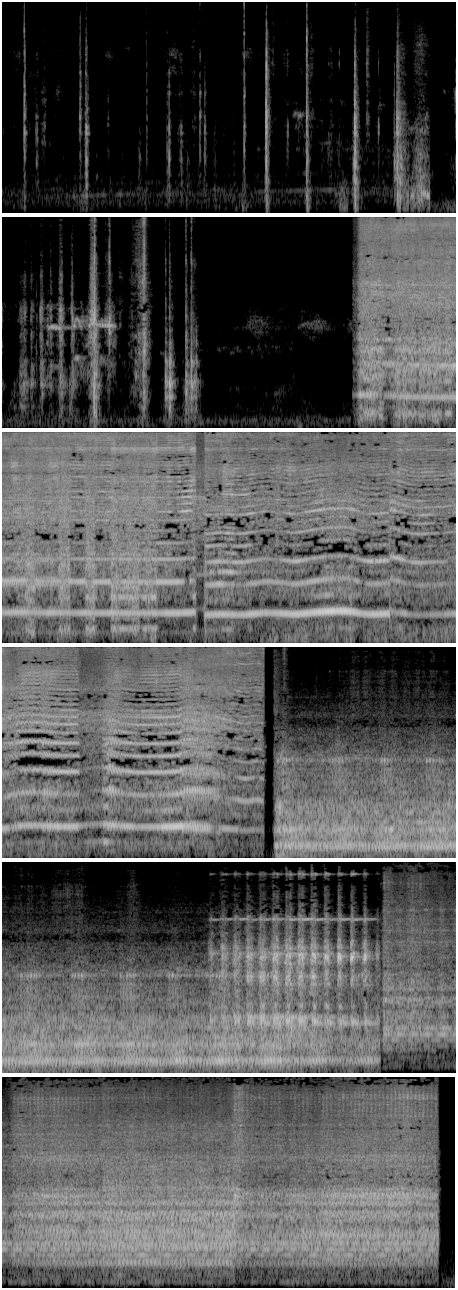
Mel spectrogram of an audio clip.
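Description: Light clicks and taps for the first several seconds. From about eight seconds, a handheld rotary tool with a cutoff wheel cuts slots into a metal disc: a loud high whine whose pitch wavers as the wheel bites. From about sixteen seconds, a metal lathe turns the disc with a steadier, noisier machining sound.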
